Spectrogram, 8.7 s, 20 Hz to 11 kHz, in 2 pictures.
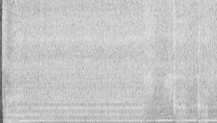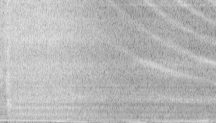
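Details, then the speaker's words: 1973 Hoover Constellation cylinder vacuum, almost 50 years old, first power-up with its barrel-type suppressor still fitted; the motor spins up to a steady smooth whine and winds down, and the bearings sound good with no grinding. "you know what that sounds really good even the bearings sound good which is fantastic"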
